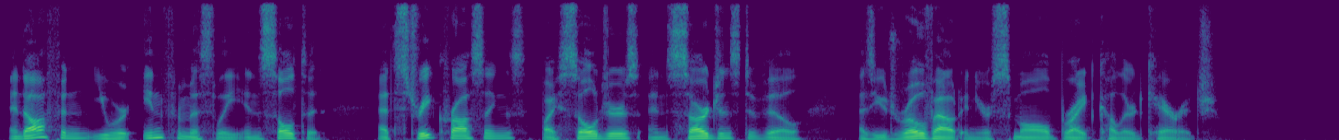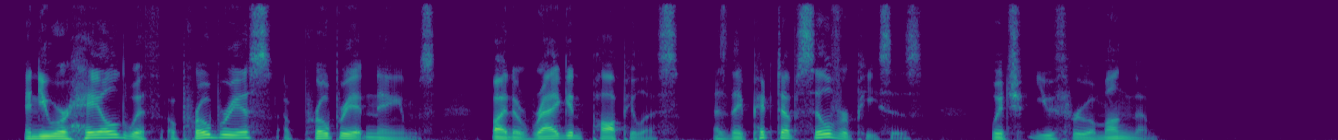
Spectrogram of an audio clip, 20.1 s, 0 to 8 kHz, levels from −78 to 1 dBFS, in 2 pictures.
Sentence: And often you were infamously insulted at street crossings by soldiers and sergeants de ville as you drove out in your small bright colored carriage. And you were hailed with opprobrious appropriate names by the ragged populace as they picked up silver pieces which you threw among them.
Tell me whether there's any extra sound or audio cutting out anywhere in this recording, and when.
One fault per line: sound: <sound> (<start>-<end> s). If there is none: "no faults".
no faults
